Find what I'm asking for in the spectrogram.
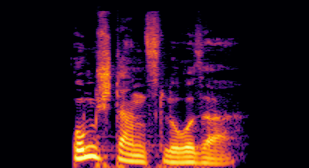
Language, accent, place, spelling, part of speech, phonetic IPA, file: German, Germany, Berlin, umstandsloser, adjective, [ˈʊmʃtant͡sloːzɐ], De-umstandsloser.ogg
- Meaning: inflection of umstandslos: 1. strong/mixed nominative masculine singular 2. strong genitive/dative feminine singular 3. strong genitive plural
